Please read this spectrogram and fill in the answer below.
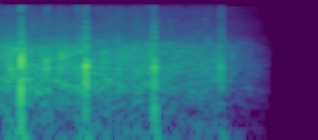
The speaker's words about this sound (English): Great. Well, thanks you so much for coming here, and a round of applause for the panel.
